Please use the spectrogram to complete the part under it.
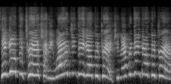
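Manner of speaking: very high, swooping, repetitive nagging tone. Husband making fun of his wife, imitating Joyce nagging. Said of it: "that's my nagging voice".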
